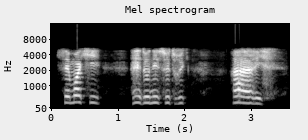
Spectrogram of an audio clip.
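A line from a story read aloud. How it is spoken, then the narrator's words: Breathless. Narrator (French): parvint-il à dire d'un ton haletant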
